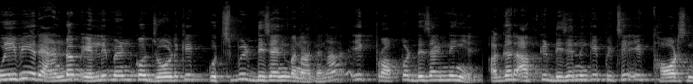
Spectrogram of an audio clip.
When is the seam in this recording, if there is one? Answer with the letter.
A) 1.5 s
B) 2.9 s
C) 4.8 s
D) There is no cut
D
